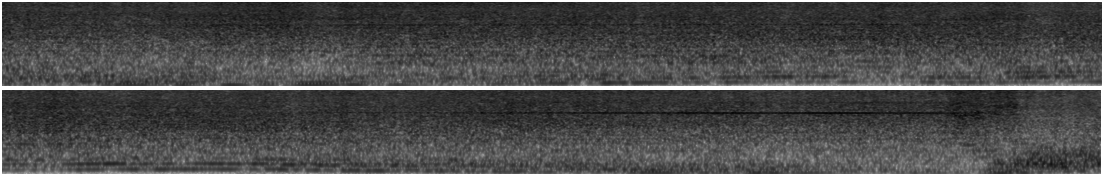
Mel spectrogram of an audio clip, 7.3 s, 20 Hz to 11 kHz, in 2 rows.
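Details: Nissan 370Z with Takeda short ram intake, revving up and down: faint thin whistle above the intake roar, weird intake noise whose source is not identified; unusual intake noise.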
